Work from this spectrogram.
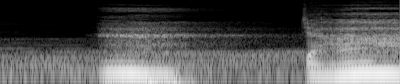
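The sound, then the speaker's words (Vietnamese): Eerie, drawn-out moaning wails come over a telephone line: two sustained, ghostly cries with a short gap between them, the second starting with a wavering swoop before holding steady. “Từ đầu dây bên kia, cái tiếng khóc não nùng lại vang lên, kèm theo tiếng rên chối tai rùng rợn”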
